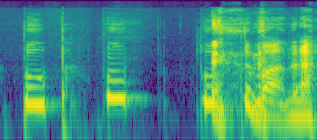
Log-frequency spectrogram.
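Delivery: squeaky, very high-pitched voice. Showing someone the right way to say a sign-off line: high-pitched voice. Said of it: "High pitch".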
